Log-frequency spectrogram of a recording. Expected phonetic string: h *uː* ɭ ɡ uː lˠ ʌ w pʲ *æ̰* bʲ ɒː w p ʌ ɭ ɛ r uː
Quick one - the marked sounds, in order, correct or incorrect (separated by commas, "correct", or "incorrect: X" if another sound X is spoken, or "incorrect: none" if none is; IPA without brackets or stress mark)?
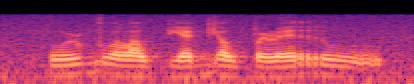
correct, incorrect: æ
